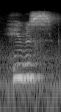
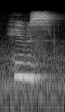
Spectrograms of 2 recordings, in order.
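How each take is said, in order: No difference in how they are said.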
